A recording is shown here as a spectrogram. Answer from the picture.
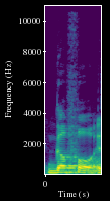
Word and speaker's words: guffaw: Next हमारे पास word है number 2, गफो। गफो। Okay, कैसे इसको प्रोनाउंसिएट करेंगे, कैसे इसको पढ़ेंगे? गफो, स्पेलिंग में GUFFAW, गफो।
